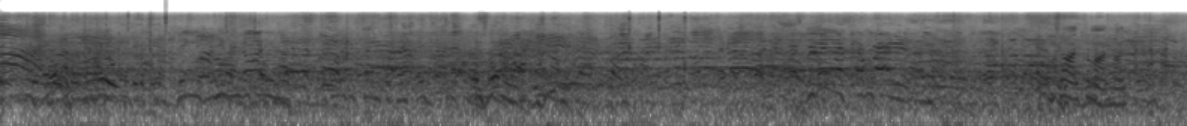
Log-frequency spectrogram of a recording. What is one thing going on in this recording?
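A large crowd shouts and cheers in a big indoor arena.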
